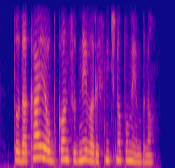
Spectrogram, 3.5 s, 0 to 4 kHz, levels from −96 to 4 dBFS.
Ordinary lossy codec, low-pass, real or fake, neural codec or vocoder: Opus, 32 kbps; 3.6 kHz; real; none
